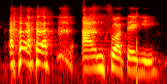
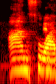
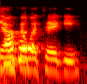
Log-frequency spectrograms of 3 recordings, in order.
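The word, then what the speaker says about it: Anzoátegui: Anzoategui. Anzoategui. Spanish. You know In what? English, it's Anzoategui.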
